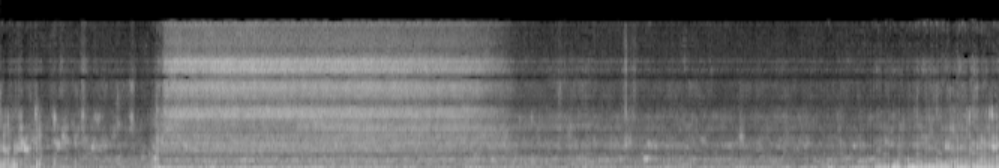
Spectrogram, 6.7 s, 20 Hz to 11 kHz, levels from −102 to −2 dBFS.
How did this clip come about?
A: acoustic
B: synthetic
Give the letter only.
B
